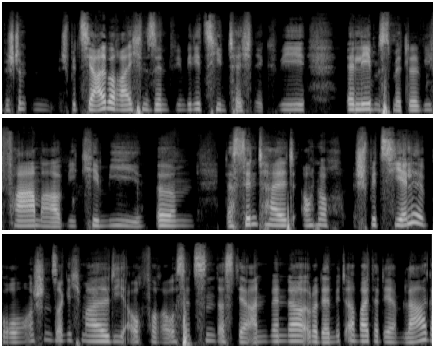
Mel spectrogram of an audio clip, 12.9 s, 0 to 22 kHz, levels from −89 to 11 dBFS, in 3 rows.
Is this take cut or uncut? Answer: uncut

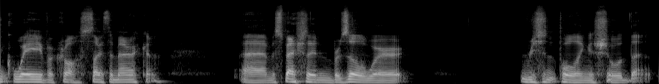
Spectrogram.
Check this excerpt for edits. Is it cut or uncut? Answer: uncut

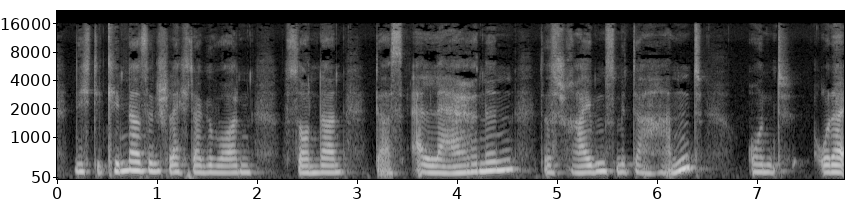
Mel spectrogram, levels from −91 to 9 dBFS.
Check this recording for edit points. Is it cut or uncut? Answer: uncut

